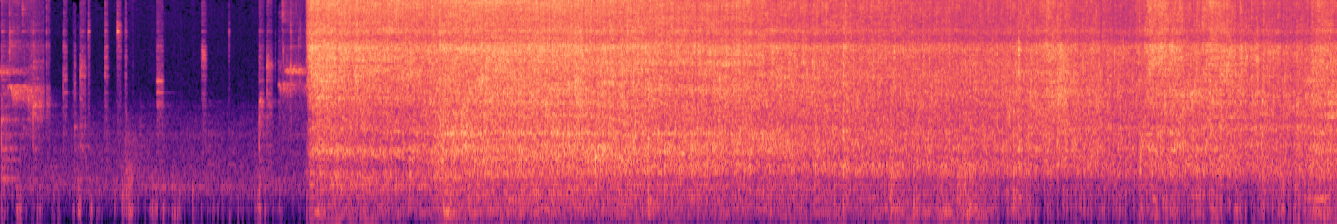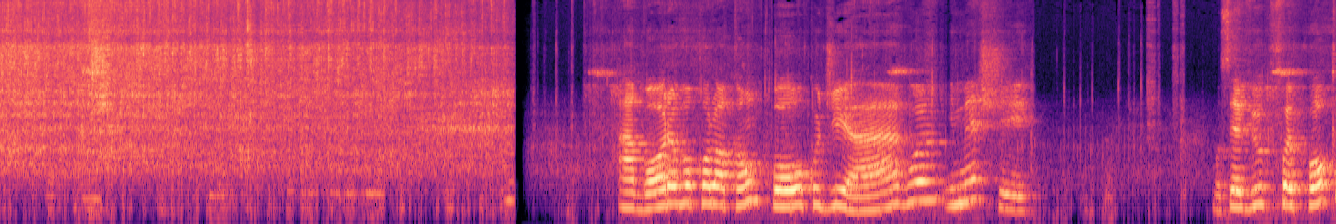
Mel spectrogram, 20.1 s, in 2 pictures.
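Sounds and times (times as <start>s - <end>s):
food sizzling in hot oil: 2.3s - 14.0s.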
